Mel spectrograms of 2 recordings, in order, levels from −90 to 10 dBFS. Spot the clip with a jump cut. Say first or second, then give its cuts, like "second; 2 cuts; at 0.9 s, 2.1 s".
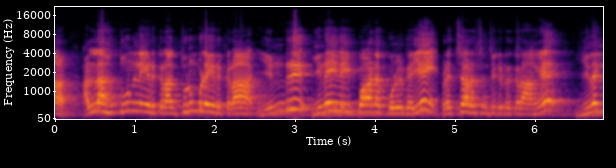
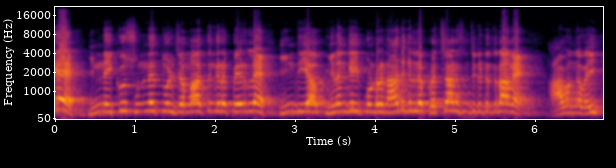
first; 2 cuts; at 3.2 s, 4.8 s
